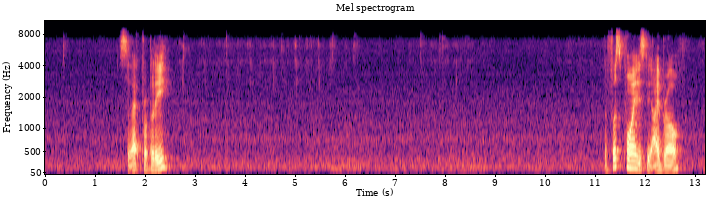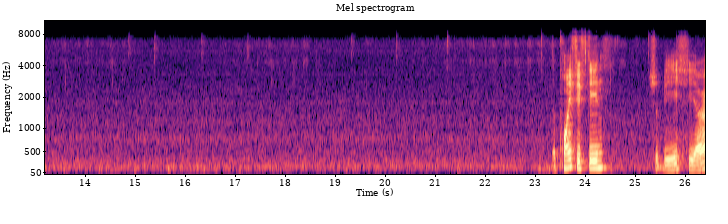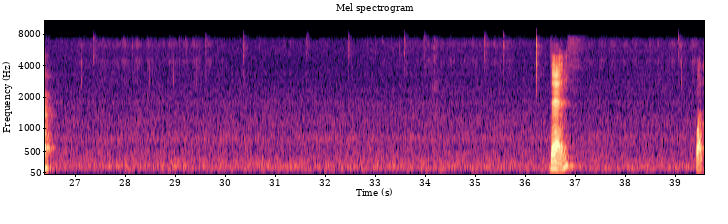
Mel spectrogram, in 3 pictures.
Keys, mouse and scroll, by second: 0.4-5.3 drag, 5.3-5.7 middle drag, 5.3 scroll, 6.4-6.7 scroll, 7.4 x, 7.9 click, 8.1 q, 11.5-11.9 scroll up 1, 11.9-12.7 drag, 12.8-13.4 drag, 13.4-15.4 middle drag, 15.4-17.0 drag, 17.5-18.4 scroll, 20.3-22.4 drag, 23.1-24.8 typing, 27.4-28.0 drag, 28.0-28.4 scroll down 2, 28.6 click, 29.2 click, 29.5-32.0 typing, 32.5 click, 32.9 scroll up 1, 33.4 scroll down 2, 34.0 click, 34.2 scroll up 1, 34.5 click, 35.6 click, 36.7-37.0 scroll, 37.4 scroll.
